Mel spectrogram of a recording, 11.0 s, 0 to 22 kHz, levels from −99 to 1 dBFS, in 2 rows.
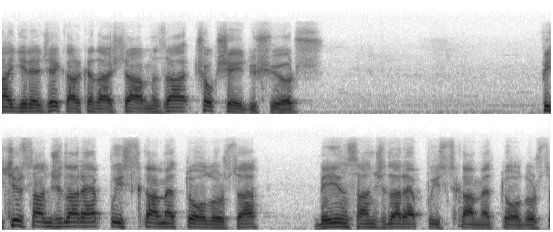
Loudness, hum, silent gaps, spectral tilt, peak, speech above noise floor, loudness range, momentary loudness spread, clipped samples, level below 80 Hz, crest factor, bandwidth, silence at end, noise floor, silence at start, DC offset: -19 LUFS; none; none; -7 dB/octave; -4 dBFS; 38 dB; 6 LU; 5 LU; under 0.1%; -56 dBFS; 16 dB; 10 kHz; 0.1 s; -56 dBFS; 0 s; under 0.1%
